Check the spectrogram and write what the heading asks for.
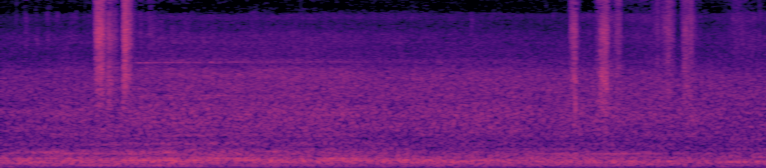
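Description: A Blue Bay Shepherd gnawing and licking a chunk of frozen venison, with a few sharp clicks of teeth on the frozen meat about a second in and again near the end. A steady low rumble runs underneath.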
